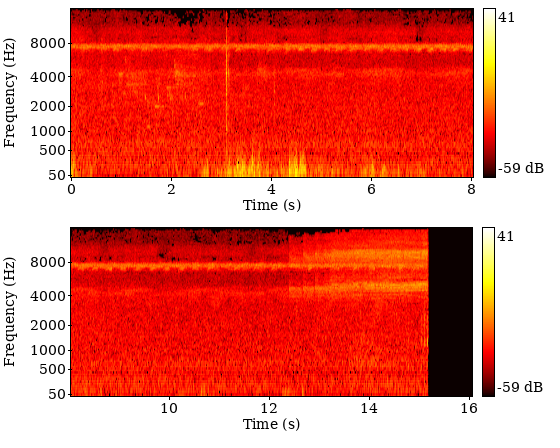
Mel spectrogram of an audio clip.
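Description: Steady high-pitched insect trill, with gusts of wind buffeting the microphone about three and four seconds in; the sound cuts off suddenly near the end.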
